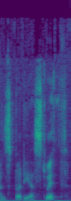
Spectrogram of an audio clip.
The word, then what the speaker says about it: Aberystwyth: But then, yes, I learned that it's supposed to be Isbidiestwyth.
